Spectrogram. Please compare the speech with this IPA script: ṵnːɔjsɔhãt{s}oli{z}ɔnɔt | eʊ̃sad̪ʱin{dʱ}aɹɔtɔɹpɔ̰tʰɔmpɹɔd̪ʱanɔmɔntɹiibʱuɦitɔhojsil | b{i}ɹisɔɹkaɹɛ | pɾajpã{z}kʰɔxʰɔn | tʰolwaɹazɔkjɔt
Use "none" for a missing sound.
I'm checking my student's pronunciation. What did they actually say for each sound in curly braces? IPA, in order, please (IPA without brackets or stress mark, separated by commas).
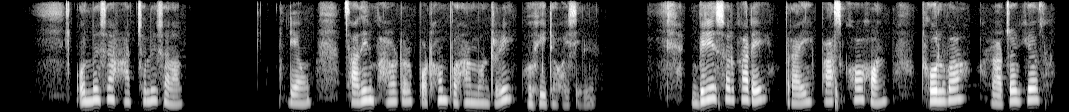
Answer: s, s, bʱ, i, s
